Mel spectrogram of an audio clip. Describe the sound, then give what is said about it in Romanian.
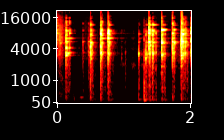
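Glass dildos clink and tap against each other for ASMR, about a dozen bright knocks in quick irregular succession with a brief pause midway, no voices. “Să vorbim suav și să clăncănim din dildouri între ele.”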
